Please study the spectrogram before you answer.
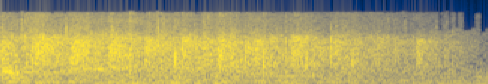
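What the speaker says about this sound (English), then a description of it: "I would like to request all of the delegates just give a round of applause for the University Authority for their extensive support." A hall full of delegates at a university final ceremony in Dhaka breaks into sustained, dense applause that fades slightly toward the end.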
